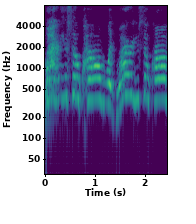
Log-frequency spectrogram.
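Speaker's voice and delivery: screaming at a high pitch. Retelling a shooting scene where the partner screams at the speaker: imitating partner screaming. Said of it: "he's screaming at me".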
